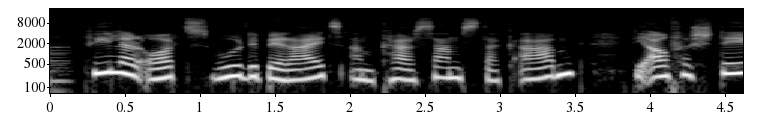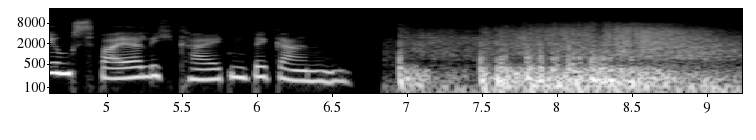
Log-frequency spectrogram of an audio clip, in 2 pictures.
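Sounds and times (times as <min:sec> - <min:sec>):
speech: 0:00.3 - 0:07.2
thundering ceremonial salute cannon shots: 0:06.9 - 0:09.2.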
